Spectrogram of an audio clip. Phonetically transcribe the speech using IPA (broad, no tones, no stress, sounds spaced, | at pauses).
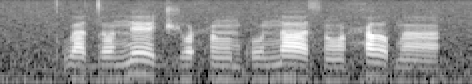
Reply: kʷʼ a d ʌ n ɛ d͡ʒ o ħ õ b o n a s ɔ̃ ħ ʌ b ã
